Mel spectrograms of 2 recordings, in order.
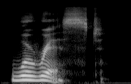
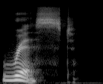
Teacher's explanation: The W is completely silent. One syllable only.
